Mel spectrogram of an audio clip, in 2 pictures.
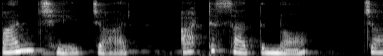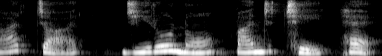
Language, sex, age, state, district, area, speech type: Punjabi, female, 18-30, Punjab, Hoshiarpur, urban, read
